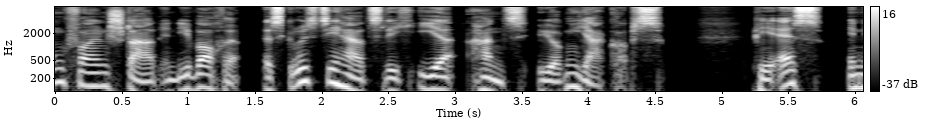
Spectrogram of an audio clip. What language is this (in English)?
German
